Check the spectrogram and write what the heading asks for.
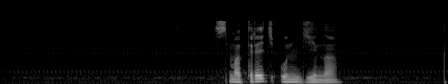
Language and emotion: Russian, neutral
